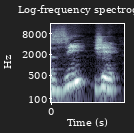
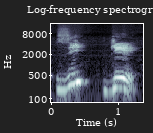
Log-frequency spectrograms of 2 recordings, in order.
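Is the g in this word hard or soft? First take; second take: soft; hard. First: The g is soft, like a zh sound. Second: The g is hard, like in go. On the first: It is how the word would read without the U. The speaker calls it wrong. "Se ele não tivesse essa letrinha U aqui, eu ia falar zig" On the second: It is how the word is meant to be said. The speaker calls it right. "Ele quis dizer zig"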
